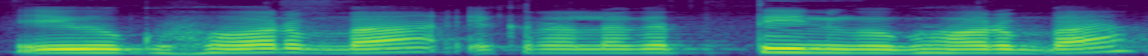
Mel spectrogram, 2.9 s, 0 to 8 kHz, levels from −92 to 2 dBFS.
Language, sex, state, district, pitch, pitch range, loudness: Bhojpuri, female, Bihar, Muzaffarpur, 195 Hz, 190-200 Hz, -14 LUFS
